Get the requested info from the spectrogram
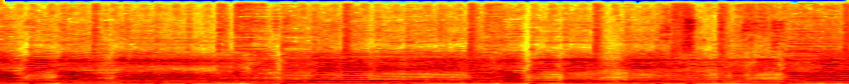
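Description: A choir singing in harmony, with held notes and chord changes every second or so. It is a virtual choir: each singer was recorded separately on headphones and the voices are mixed together.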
